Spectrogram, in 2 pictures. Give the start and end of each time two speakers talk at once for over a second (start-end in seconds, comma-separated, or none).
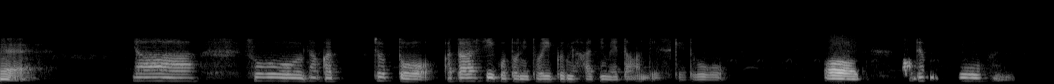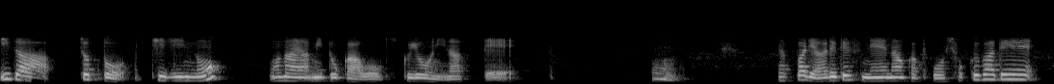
none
